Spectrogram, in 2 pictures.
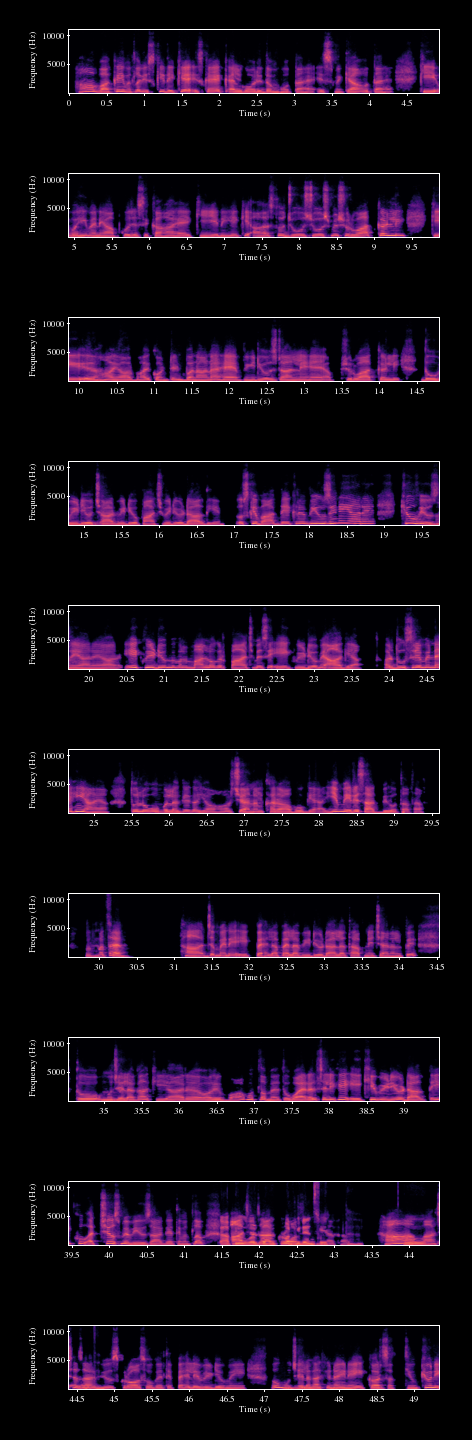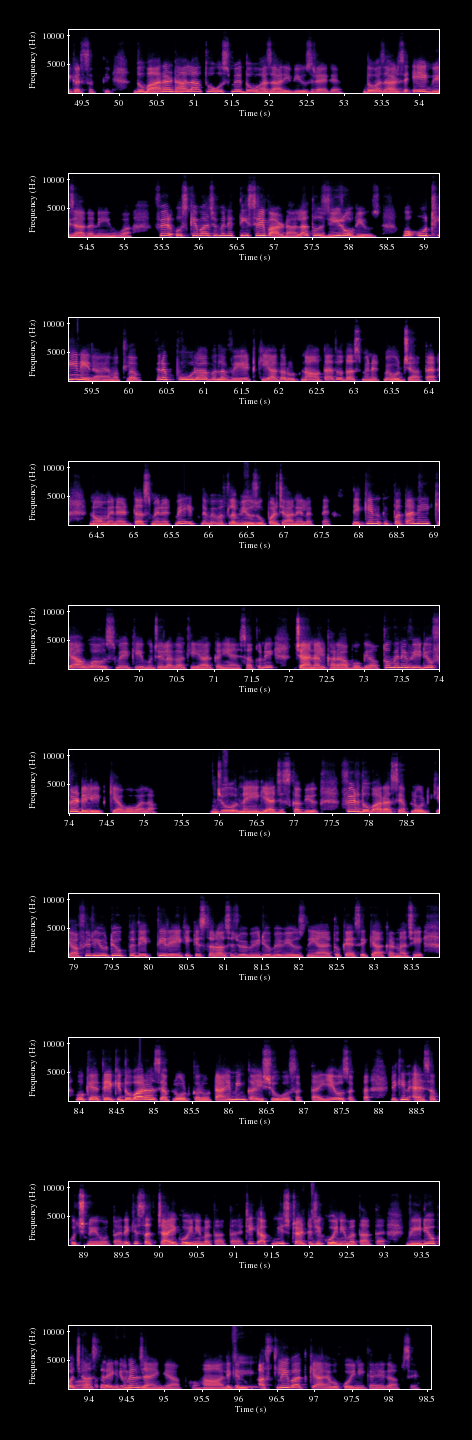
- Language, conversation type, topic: Hindi, podcast, कंटेंट से पैसे कमाने के तरीके क्या हैं?
- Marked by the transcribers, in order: in English: "एल्गोरिदम"; other noise; in English: "कंटेंट"; in English: "वीडियोज़"; chuckle; laughing while speaking: "ही वीडियो"; in English: "क्रॉस"; in English: "ओवर कॉ कॉन्फिडेंस"; tapping; in English: "ज़ीरो"; in English: "वेट"; in English: "टाइमिंग"; in English: "इश्यू"; in English: "स्ट्रैटिजी"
